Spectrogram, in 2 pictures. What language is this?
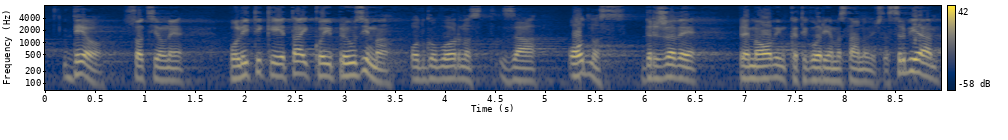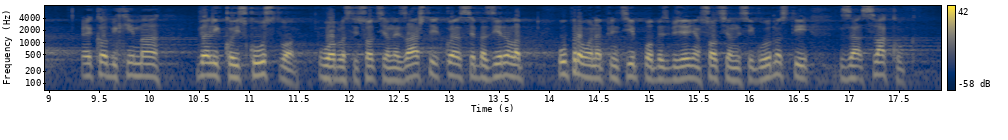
Serbian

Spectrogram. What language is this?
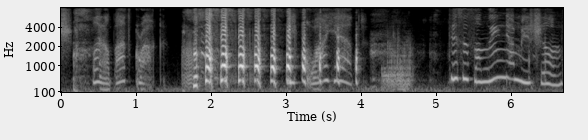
English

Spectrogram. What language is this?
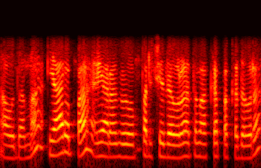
Kannada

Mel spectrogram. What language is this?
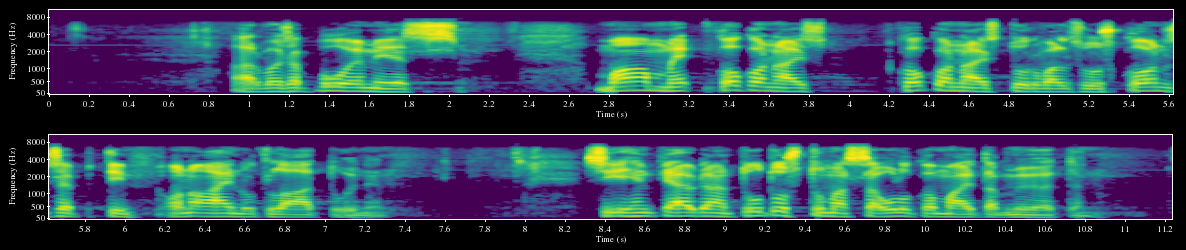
Finnish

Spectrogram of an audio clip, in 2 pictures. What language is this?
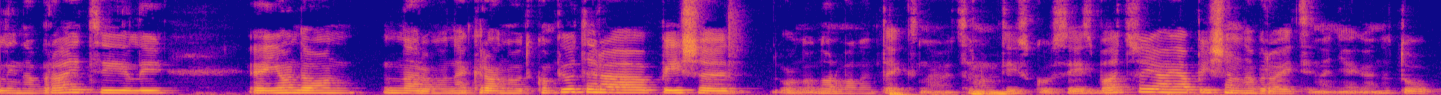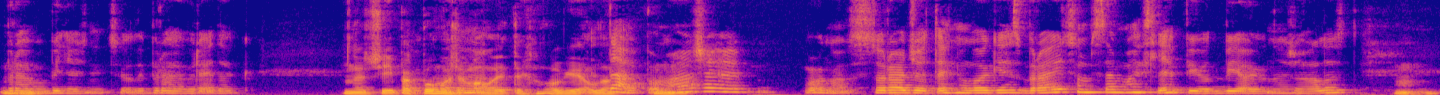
Croatian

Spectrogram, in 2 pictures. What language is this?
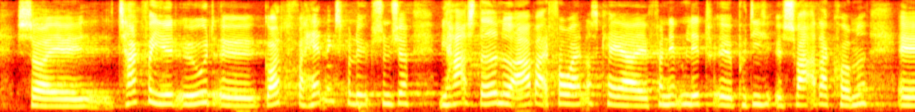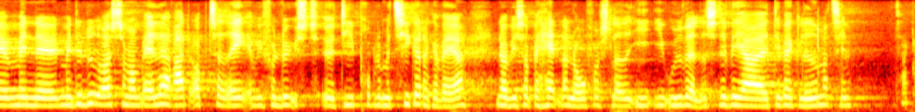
Danish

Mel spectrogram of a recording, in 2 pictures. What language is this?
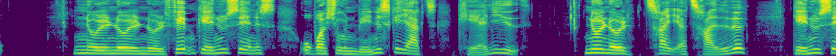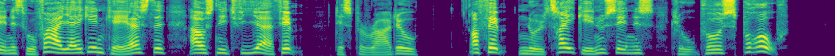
Danish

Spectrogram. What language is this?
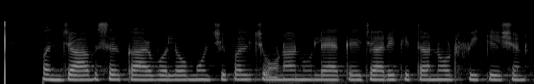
Punjabi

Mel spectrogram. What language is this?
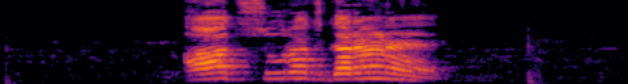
Sansi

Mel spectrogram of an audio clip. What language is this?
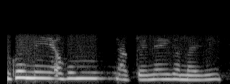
Manipuri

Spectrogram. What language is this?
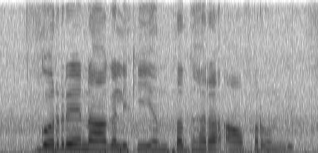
Telugu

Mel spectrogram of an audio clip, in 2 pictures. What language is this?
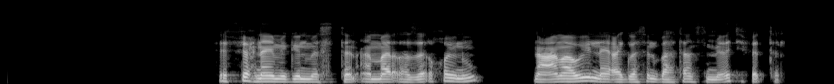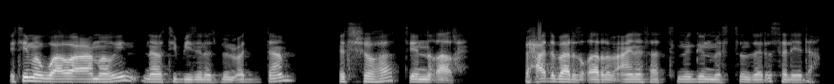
Tigrinya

